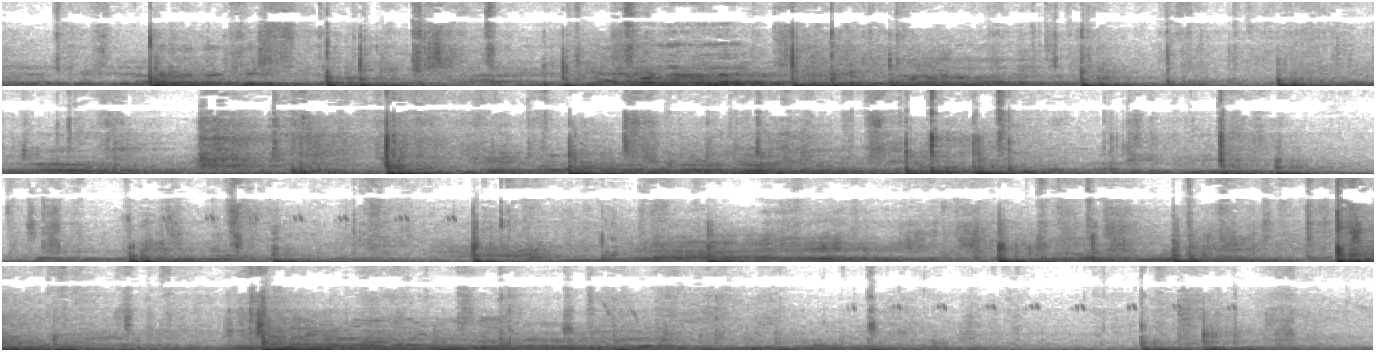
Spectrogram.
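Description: Young men call out to each other during a game.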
